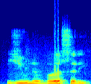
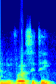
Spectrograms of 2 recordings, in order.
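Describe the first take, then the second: First: The word stress is strong and clear. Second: The word stress is weak and unclear. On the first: The speaker calls it right. "we can say university" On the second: The speaker calls it wrong. "instead of saying uh, u- university"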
